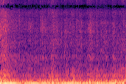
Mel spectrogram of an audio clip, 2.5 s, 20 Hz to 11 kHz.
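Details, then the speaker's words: 1979 Chevrolet Suburban, carbureted V8 on a temporary drivetrain: deep, even rumble at a steady idle with no misses, stumbles or hunting, holding 18 inches of vacuum; no vacuum leaks found with spray. Runs fine. "runs pretty good nothing wrong with that I'm holding 18 in of vacuum"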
